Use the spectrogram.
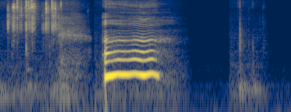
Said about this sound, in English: And I'll roll my dice here.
